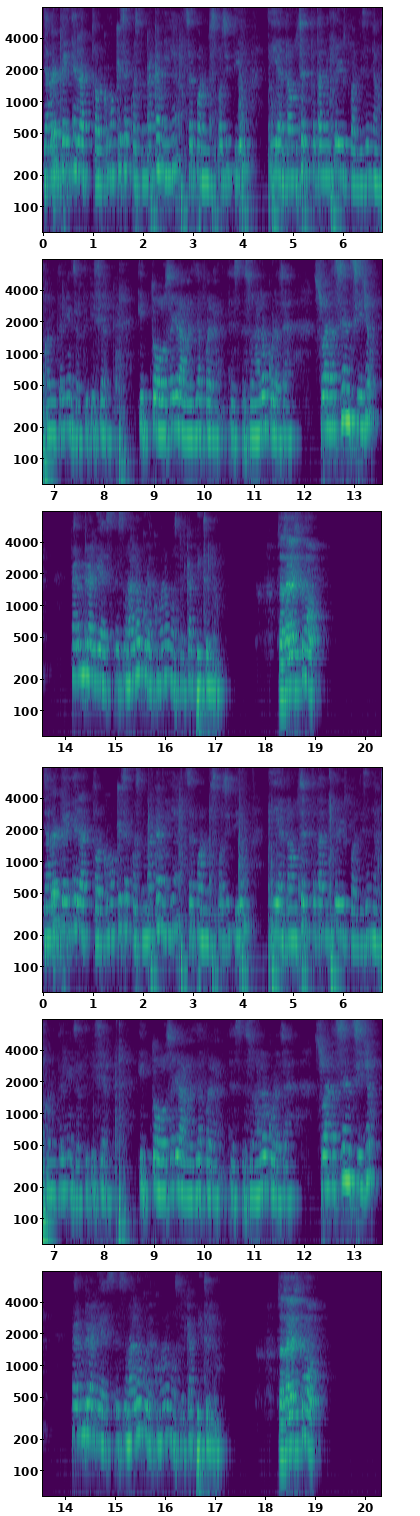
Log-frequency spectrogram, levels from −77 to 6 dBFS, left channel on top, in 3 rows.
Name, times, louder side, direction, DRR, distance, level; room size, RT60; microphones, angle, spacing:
voice 1, 0.0-8.4 8.7-13.4 14.1-17.2, left 1 dB, 60° left, -2 dB, 0.6 m, -32 dB
Walk footsteps, 2.1-2.4 2.7-3.0 3.3-3.6 3.9-4.2 4.5-5.4 5.7-6.0 6.3-6.4 6.7-7.2 7.8-7.9 8.2-8.5, right 3 dB, 80° right, 0.5 m, -39 dB
voice 2, 18.2-18.9, left 1 dB, 5° left, -7 dB, 0.4 m, -26 dB
4.3 x 2.0 x 2.5 m, 0.64 s
head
